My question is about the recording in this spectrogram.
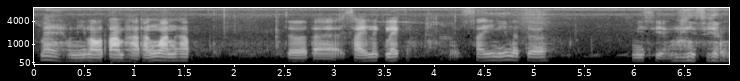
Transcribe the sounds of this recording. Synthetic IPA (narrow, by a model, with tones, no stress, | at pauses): mɛ˧˩wa˧˨nːiː˦˥la˧wt̪aː˨mɦaː˨˩˦t̪ʰa˧˦˥ŋwa˧nkʰa˦˧˥p̚ | t͡ɕɤː˧t̪ɛː˨˩sa˨˥jle˧˥k̚le˦˧˥k̚sa˧˥jniː˦˥maː˧t͡ɕɤː˧ | miː˧˥si˨˩˦əŋmiː˧˥si˨˩˦əŋ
